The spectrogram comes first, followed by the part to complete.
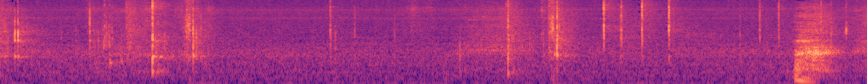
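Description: Scattered light clicks and rubbing of hard plastic as a Nerf Ramrod blaster is handled, a few sharp ticks spread over a quiet background.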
